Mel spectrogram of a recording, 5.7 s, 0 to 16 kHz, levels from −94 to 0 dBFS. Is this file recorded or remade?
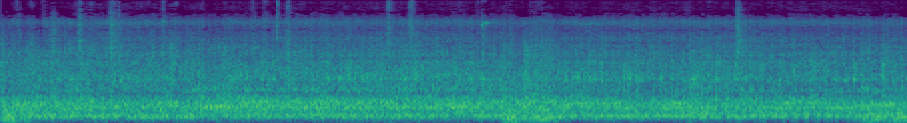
recorded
